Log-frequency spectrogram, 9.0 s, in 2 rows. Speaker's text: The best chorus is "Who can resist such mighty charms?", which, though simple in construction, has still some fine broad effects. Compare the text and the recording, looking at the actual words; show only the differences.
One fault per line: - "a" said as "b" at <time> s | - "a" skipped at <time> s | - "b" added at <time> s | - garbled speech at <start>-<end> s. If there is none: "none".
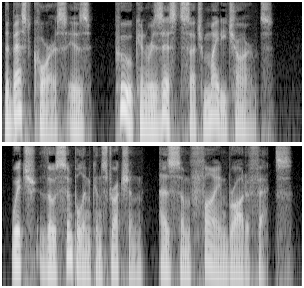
- "still" skipped at 7.0 s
